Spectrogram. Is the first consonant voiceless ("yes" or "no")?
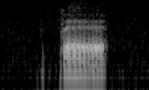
yes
